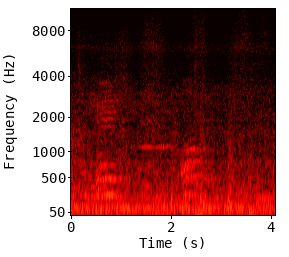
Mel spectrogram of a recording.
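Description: An eraser rubs across a board.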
